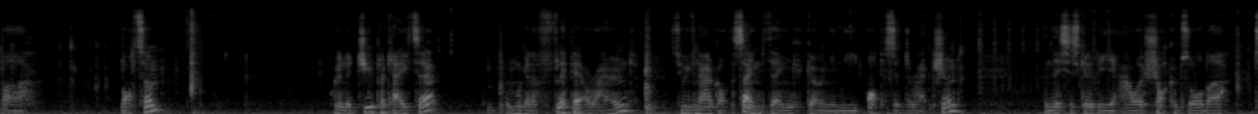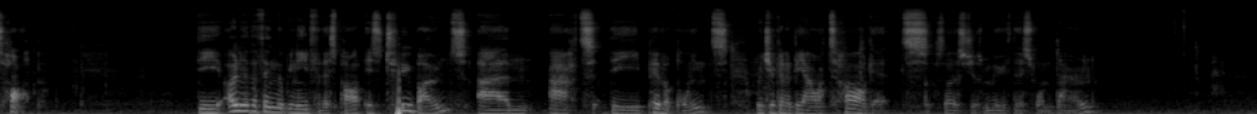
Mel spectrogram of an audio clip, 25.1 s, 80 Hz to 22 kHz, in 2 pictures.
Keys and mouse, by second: 1.4 t, 3.4 shift+d, 5.2 alt+f, 8.3 click, 8.8 F2, 9.9-10.9 typing, 12.7 alt+a, 19.8 shift+a, 20.9 g.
